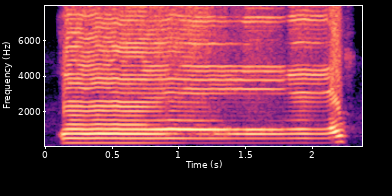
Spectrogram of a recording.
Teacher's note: قاف، حرف لہاویہ، ان حروف کو حروف لہاویہ کہا جاتا ہے۔ قاف زبان کی جڑ اور تالو کے نرم حصے سے ادا ہوتا ہے۔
